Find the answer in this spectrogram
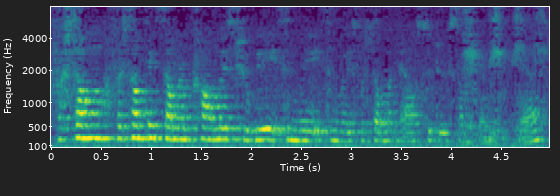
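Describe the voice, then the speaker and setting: A woman teacher trainer giving a lively workshop talk, acting out example speakers as she explains. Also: mid-range voice, a little fast, vocal fry, slight background noise. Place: training room. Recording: echoey room recorded from far off.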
